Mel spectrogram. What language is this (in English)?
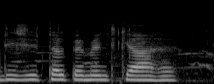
Maithili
